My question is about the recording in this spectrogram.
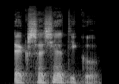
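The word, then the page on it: exexético: Galician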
